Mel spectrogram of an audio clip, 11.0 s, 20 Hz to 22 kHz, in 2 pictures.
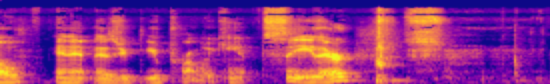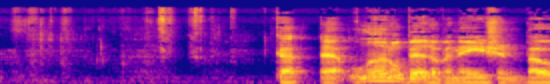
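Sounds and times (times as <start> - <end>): handling noise rubbing and scraping: 5.0 - 8.0.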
